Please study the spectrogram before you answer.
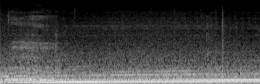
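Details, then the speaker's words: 1966 Dodge Charger with 426 Hemi V8 and 4-speed manual, exhaust recently changed to near-stock mufflers, recorded while driving: deep even V8 rumble pulling steadily under throttle, firm low drone, no blowing or ticking. Normal exhaust note. "So it's got the true sound to it. It's pretty close."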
